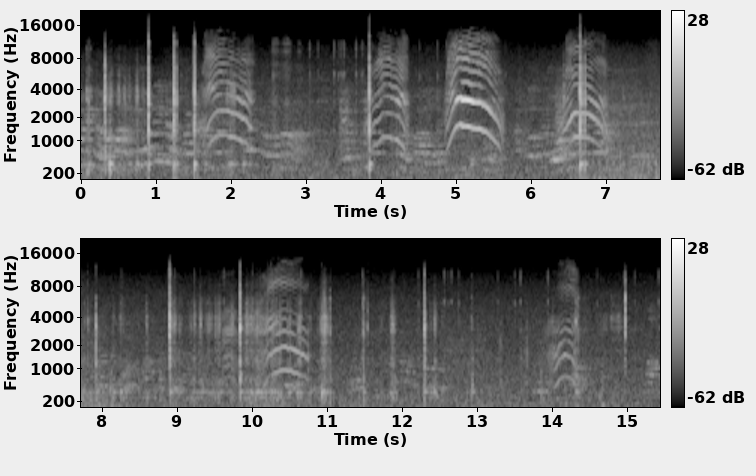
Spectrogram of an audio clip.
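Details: Two-day-old kittens cuddling together indoors utter a scattered series of about six high, arched mews, rising and falling, spread across the recording amid sharp clicks and light rustling.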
